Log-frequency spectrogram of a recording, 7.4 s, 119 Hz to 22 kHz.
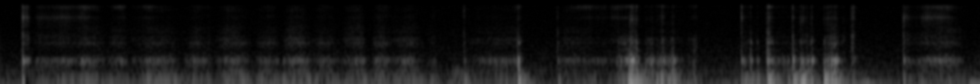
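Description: A wooden ear pick scratches the metal mesh grille of the small, hollow silver XY capsule on a Zoom H6 recorder. Low, close scraping runs throughout with a faint steady tone near 500 Hz, broken by sharp light clicks that grow denser and louder toward the end.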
